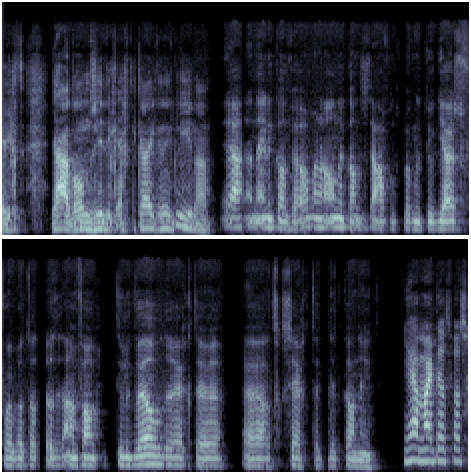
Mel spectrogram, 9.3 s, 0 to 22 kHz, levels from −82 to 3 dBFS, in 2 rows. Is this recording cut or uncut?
cut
